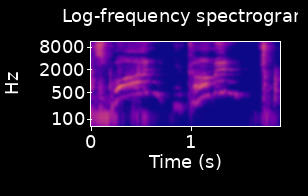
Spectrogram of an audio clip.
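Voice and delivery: very high call projected across a big space. Calling a companion from far across the room: calling out loudly. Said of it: "call all the way out to the, like, kind of the rafters".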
